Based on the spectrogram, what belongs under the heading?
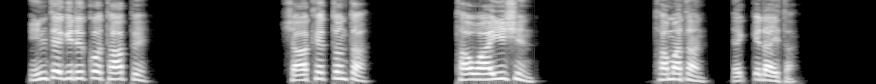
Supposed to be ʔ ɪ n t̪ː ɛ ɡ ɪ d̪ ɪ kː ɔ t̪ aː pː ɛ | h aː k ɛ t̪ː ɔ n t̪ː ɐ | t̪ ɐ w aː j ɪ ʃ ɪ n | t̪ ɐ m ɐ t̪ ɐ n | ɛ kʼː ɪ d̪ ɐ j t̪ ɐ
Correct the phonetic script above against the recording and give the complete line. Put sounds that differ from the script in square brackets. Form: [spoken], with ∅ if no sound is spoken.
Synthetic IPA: ʔ ɪ n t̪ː ɛ ɡ ɪ d̪ ɪ kː ɔ t̪ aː pː ɛ | [ʃ] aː k ɛ t̪ː ɔ n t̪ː ɐ | t̪ ɐ w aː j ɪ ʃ ɪ n | t̪ ɐ m ɐ t̪ ɐ n | ɛ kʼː ɪ d̪ ɐ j t̪ ɐ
